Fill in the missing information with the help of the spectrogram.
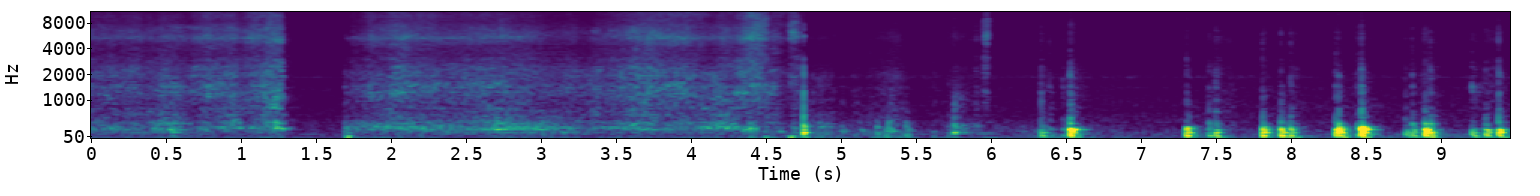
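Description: Fingertips tap and scratch the side panel of a large, hollow Chewy corrugated cardboard shipping box, and a hand rubs across it. A steady, bright scratchy rustle fills the first half, briefly cut by a short pause. It gives way to a quieter stretch of sharp, dull, hollow taps that thud with little ring.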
